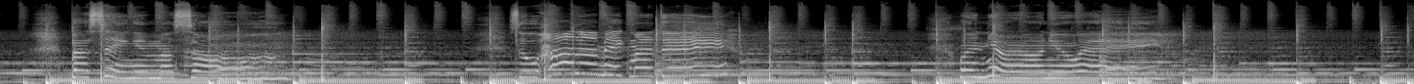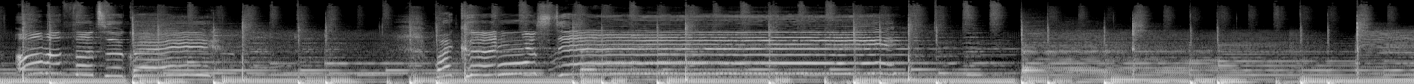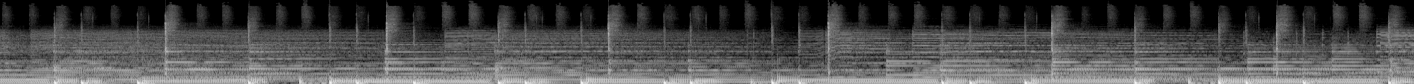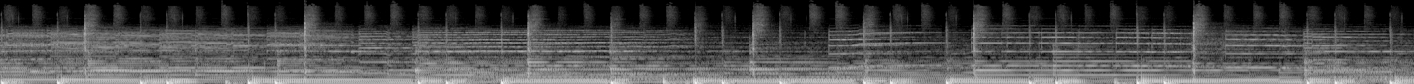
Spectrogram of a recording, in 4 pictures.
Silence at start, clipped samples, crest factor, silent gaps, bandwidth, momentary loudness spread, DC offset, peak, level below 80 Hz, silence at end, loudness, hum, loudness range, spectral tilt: 0 s; 0.2%; 14 dB; none; over 20 kHz; 7 LU; under 0.1%; 0 dBFS; -18 dBFS; 0 s; -16 LUFS; none; 4 LU; -5 dB/octave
